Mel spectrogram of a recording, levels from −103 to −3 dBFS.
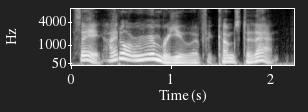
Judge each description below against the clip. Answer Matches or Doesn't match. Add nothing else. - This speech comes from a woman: Doesn't match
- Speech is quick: Matches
